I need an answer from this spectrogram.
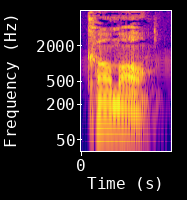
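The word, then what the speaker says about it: KOMO: Como, yes, it rhymes with the FBI, Como, right? No, the governor of New York, Como.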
